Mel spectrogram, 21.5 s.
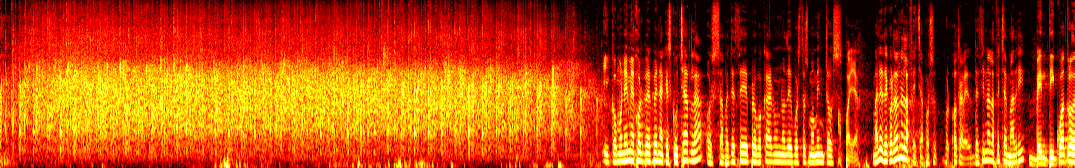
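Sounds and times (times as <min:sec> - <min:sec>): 
audience applause: 0:00.0 - 0:12.6
speech: 0:12.1 - 0:21.4.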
